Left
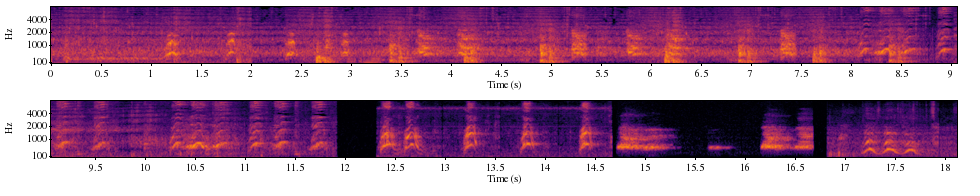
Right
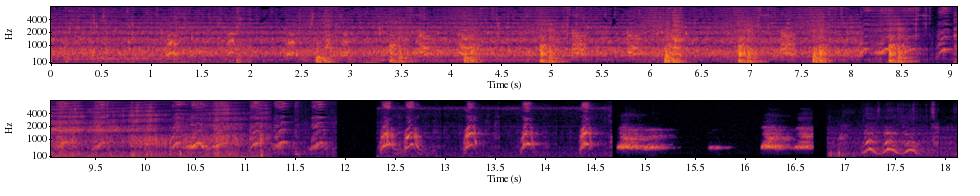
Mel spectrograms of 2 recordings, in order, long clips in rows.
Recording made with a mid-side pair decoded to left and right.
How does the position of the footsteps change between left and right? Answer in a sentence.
In this clip you hear the footsteps travel towards the right.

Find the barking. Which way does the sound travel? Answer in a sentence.
You can hear the barking stay put.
